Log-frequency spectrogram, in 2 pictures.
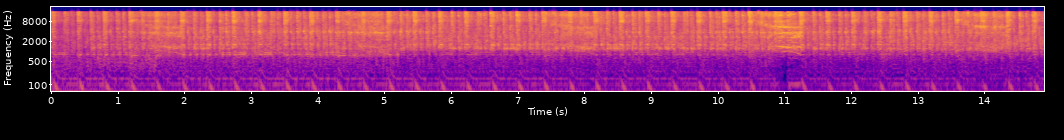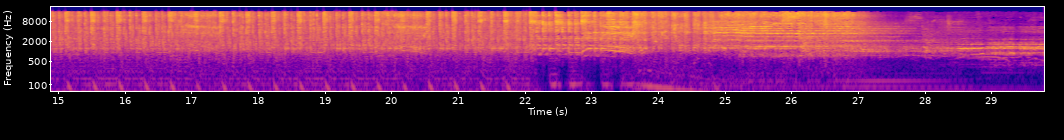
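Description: Electronic dance music played at high volume through a large DJ sound-system stack, dominated by heavy, rapidly pulsing bass. The bass drops out for a couple of seconds about 22 seconds in, then comes back.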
